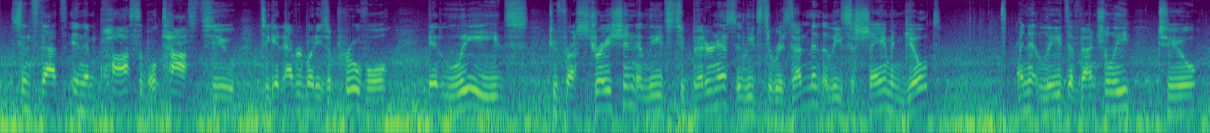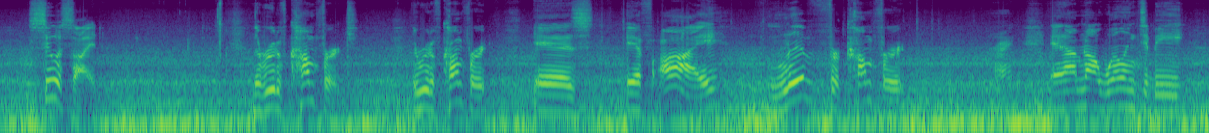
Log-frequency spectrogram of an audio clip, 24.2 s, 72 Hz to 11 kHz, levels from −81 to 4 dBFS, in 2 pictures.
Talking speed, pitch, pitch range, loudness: 135 wpm, 110 Hz, 100-150 Hz, -18 LUFS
